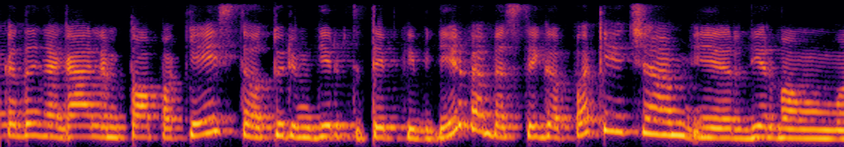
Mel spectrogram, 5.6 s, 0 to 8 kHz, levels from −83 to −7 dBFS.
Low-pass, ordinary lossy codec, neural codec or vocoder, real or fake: 7.2 kHz; AAC, 48 kbps; none; real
